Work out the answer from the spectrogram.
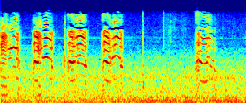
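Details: Loud juvenile ring-billed gull squawking over and over: a fast burst of four harsh, buzzy calls, a pause, then a single closing squawk, over low background hum.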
